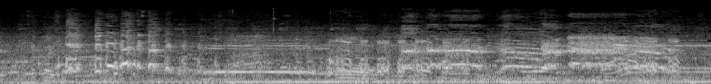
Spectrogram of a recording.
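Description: Roosters and stags at a poultry market in Lipa, Batangas crow loudly and overlap one another close by, while hens cluck underneath and faint voices mix in the background.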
